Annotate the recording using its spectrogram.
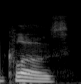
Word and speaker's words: Kloz: Next question is from Kim Close, at KimClose_4. Close is spelled KLOZ, and it took me 5 podcasts to pronounce it right.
